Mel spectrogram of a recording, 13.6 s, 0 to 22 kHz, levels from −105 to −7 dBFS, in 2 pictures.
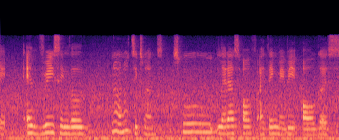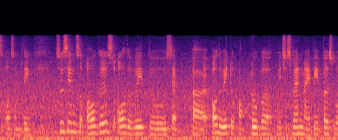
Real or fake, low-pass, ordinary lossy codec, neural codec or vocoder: real; none; none; none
